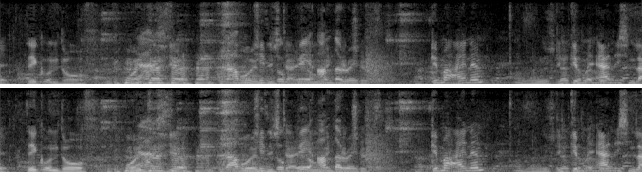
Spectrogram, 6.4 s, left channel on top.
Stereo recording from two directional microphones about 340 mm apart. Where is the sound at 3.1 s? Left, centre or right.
Right.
